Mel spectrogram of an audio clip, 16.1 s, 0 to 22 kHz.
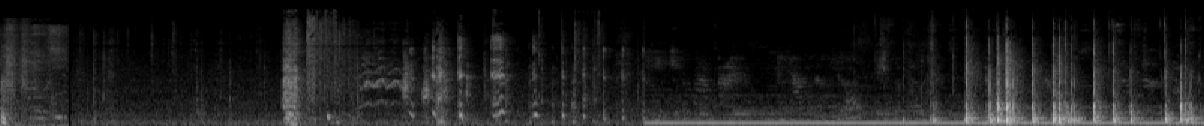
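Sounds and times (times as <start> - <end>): person laughing: 4.2 - 8.7.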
